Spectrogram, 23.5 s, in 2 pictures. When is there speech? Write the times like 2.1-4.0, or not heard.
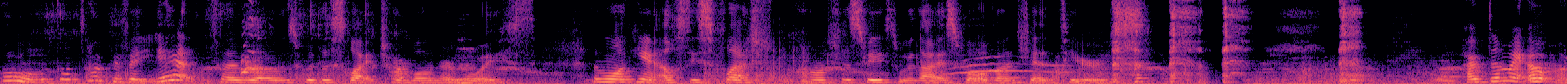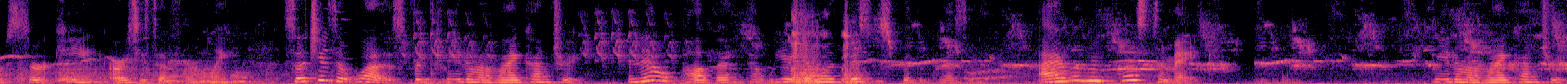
0.0-8.7, 10.9-20.9, 22.5-23.4.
